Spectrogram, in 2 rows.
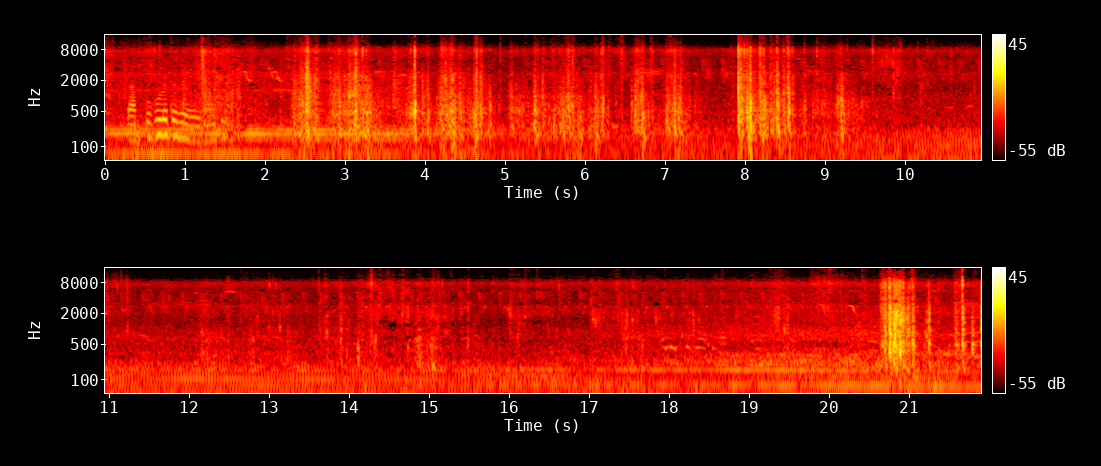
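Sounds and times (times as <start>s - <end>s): quiet outdoor background: 0.0s - 21.9s
fish flapping against sack: 1.3s - 9.9s.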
